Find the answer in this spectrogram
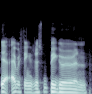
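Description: A man from Switzerland, a guest telling stories in a relaxed, easygoing way on a casual podcast interview. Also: fairly low pitch, brisk, clear, resonant tone, muffled recording. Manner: relaxed, easygoing storytelling with frequent "you know". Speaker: podcast guest, live show dancer.

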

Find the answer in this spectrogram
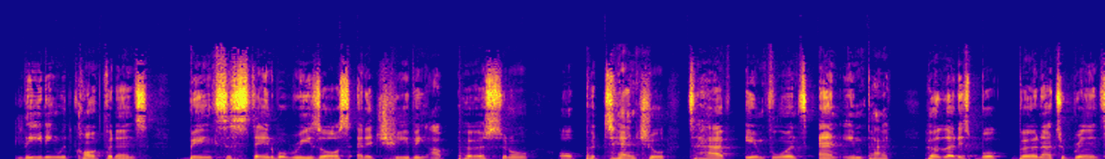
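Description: A man's voice: mid-range voice, warm tone. A man from Australia hosting a podcast interview, enthusiastic and prone to restarting his sentences. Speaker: podcast host.

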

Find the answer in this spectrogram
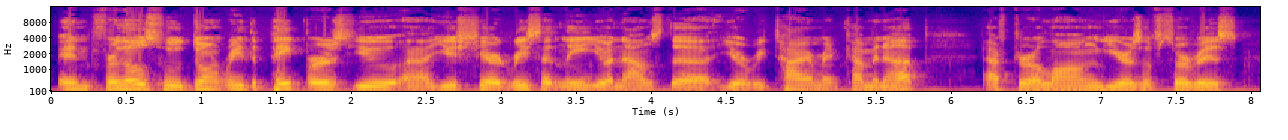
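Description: A man's voice: a little high, flat delivery, clean tone. A man hosting a podcast, interviewing casually and conversationally, often repeating words as he forms his questions. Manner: halting, repeats words while forming questions. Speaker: podcast host.

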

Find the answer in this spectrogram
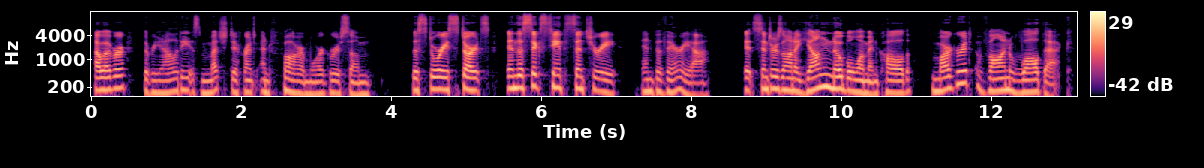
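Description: A woman's voice: deep voice, moderate pace, clear, resonant tone. A woman co-hosting a casual podcast, reading articles aloud and dropping in wry asides. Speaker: podcast co-host.

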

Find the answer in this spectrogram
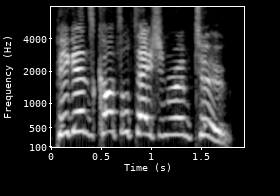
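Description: A woman's voice: sits high, sing-song, normal speed, a bit bright, no room sound, studio quality, pitched above the performer's own voice. Woman doing a bored officious doctor. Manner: bored, lecturing.

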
